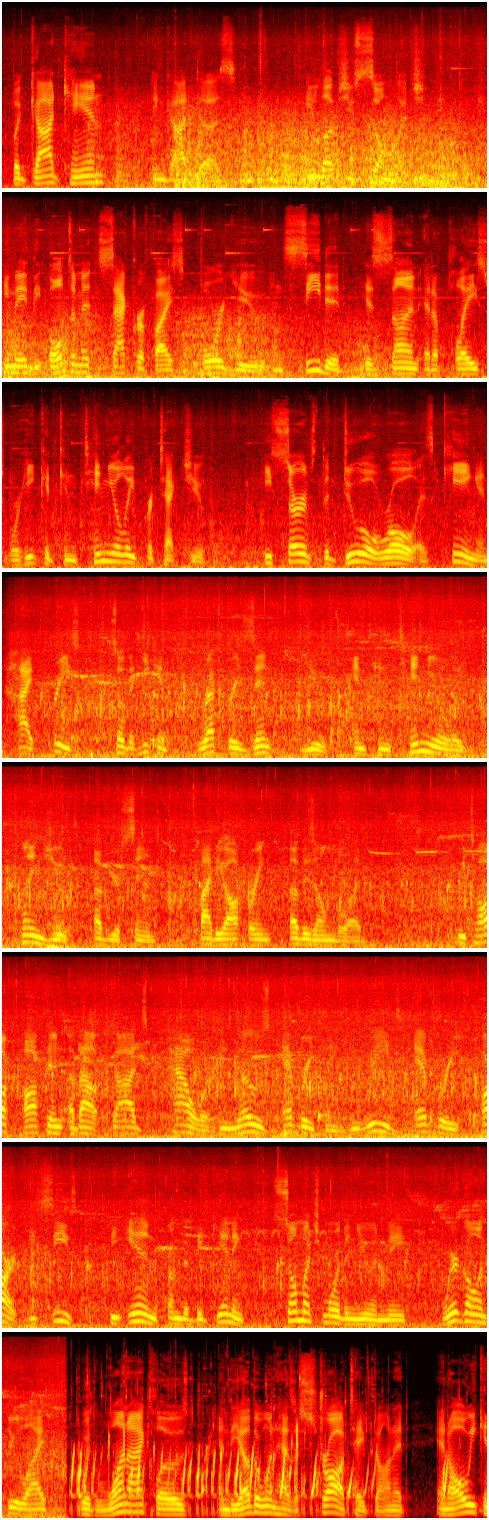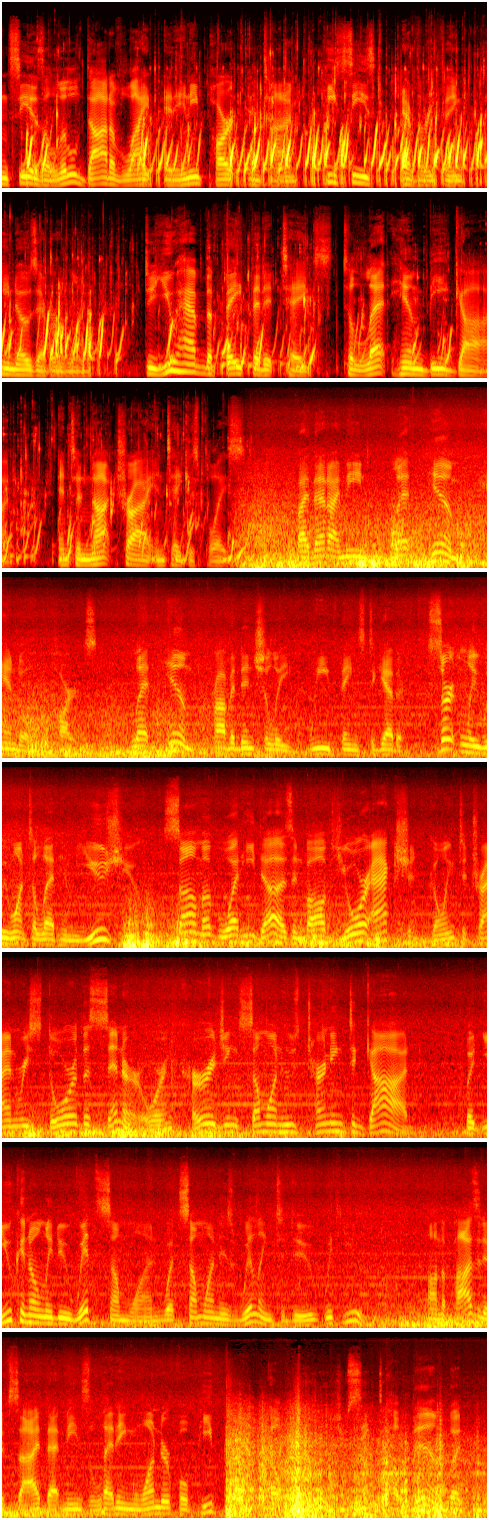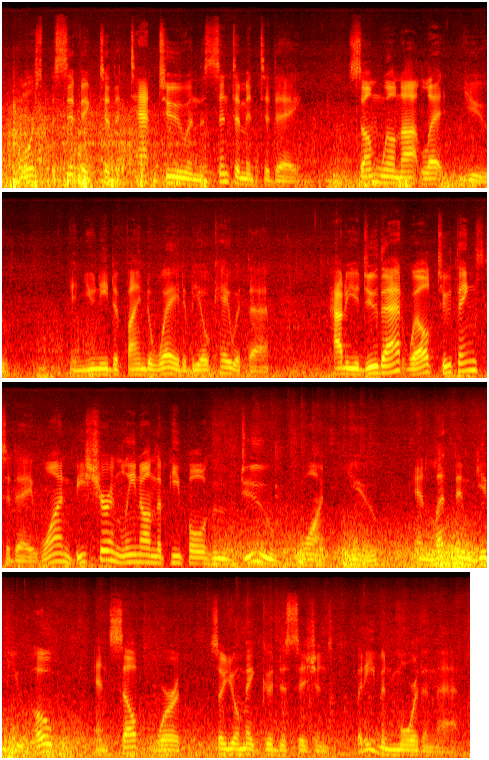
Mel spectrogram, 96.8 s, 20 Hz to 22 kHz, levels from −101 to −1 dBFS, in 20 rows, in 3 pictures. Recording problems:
rain or running water; very loud; throughout; as loud as the speech

